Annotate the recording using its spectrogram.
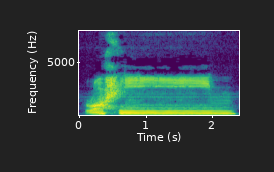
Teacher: یا کے اوپر جزم اس سے پہلے زیر، تو یہاں پر بھی لمبا کریں گے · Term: یا مدہ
